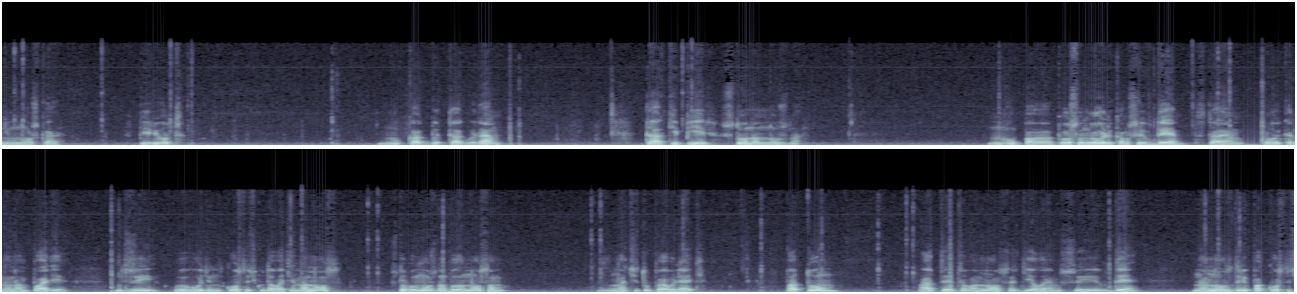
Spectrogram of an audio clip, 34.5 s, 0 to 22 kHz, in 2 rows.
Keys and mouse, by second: 0.3 click, 1.6 click, 2.8-4.6 middle drag, 6.9 KP_1, 9.3 click, 15.5 shift+d, 17.0 KP_3, 18.9 g, 22.3 click, 26.6 middle click, 28.5 middle click, 30.1 KP_1, 32.4 shift+d, 33.9-34.4 middle drag.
